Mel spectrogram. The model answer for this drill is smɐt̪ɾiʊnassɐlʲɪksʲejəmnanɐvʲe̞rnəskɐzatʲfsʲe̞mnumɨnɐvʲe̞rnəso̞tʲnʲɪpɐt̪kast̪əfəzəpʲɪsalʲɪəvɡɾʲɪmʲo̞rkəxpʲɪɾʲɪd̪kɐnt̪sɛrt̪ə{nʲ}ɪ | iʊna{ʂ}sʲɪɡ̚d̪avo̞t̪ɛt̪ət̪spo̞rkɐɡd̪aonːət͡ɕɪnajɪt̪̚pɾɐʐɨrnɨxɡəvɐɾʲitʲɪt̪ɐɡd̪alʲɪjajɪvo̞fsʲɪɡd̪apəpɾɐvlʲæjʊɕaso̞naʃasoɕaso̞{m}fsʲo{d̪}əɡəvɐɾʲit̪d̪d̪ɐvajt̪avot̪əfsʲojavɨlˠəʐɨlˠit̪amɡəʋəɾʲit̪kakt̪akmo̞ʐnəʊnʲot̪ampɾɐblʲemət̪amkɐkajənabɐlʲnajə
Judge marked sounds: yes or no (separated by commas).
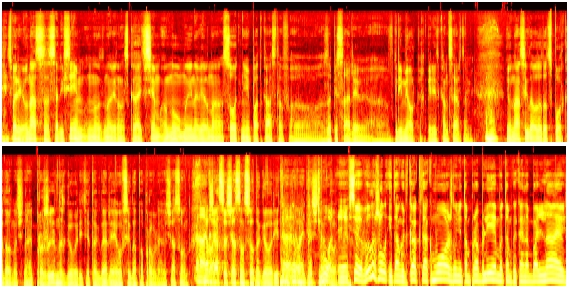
no, no, no, yes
